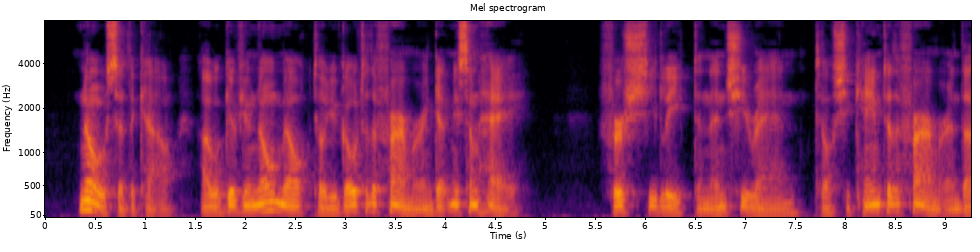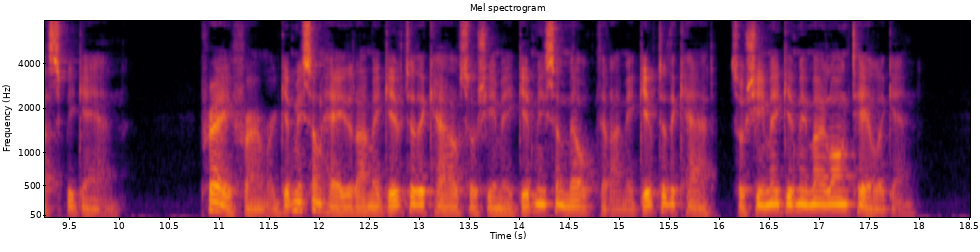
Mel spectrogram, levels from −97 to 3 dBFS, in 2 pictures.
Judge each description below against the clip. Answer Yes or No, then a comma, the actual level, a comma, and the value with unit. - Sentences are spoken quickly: Yes, fast, 235 wpm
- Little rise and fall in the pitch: No, average, 5.0 semitones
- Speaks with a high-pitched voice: No, very low, 90 Hz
